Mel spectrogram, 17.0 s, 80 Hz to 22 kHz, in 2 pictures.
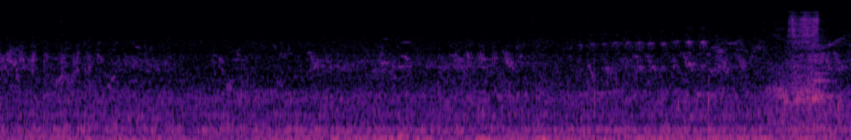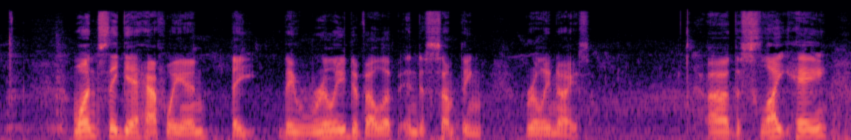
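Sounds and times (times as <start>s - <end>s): bird chirps: 0.0s - 9.3s.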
